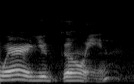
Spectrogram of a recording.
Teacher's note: Has basic intonation with going, receiving the most stress or focus in the sentence.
